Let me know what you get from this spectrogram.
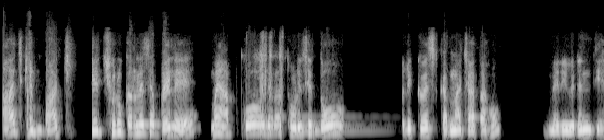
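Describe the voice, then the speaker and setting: A man with a Marathi accent speaks at a high pitch in a dark, mellow tone, making very wide pitch swings. The sound is dry and close with no echo. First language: Marathi (speaking Hindi). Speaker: ayurvedic physician, lecturer. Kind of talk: online lecture. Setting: live online video session.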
